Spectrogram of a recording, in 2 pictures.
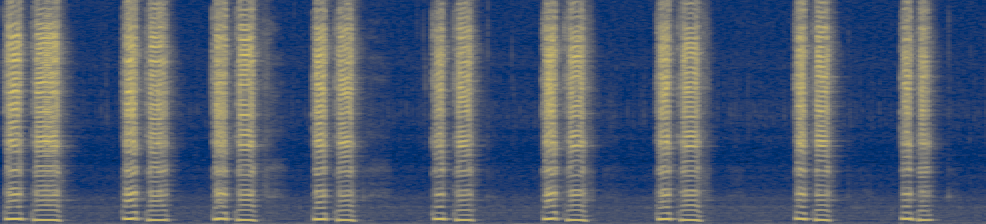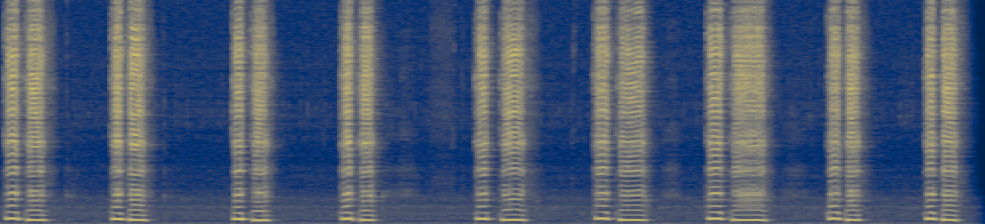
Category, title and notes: Music > Solo instrument
MUSCInst-Blue Snowball Microphone, CU Kazoo, 'Cuckoo' Imitation Nicholas Judy TDC
A kazoo 'cuckoo' imitation.
imitation, kazoo, Blue-Snowball, Blue-brand, cartoon, cuckoo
